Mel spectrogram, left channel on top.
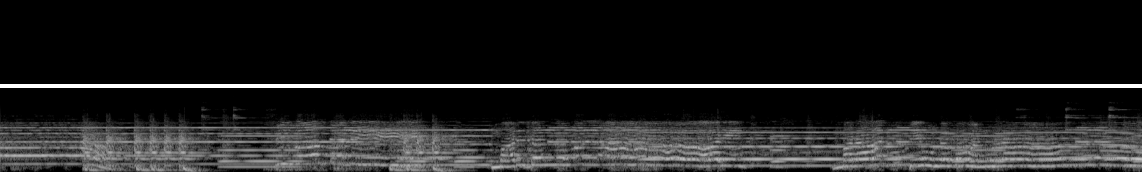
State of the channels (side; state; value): left; silent; 60 dB below the other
